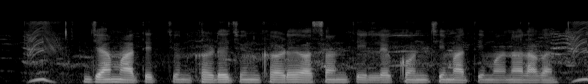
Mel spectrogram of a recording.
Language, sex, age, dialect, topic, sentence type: Marathi, male, <18, Varhadi, agriculture, question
